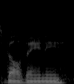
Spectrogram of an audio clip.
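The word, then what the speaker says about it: Balvenie: Pronounced Belvaney? – Yeah, it's Belvaney.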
